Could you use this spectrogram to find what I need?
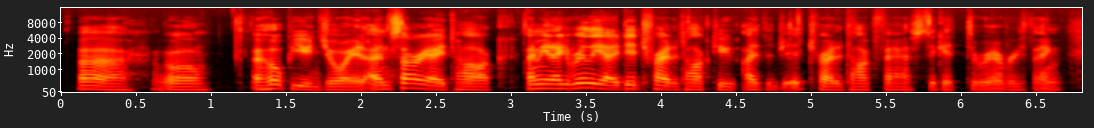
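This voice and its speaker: A man talks at a very fast pace with a fairly high pitch and ordinary pitch variation. The sound is dry and close with no echo, over a quiet background. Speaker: gaming YouTuber. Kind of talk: let's play commentary. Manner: animated.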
